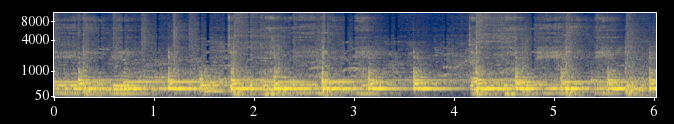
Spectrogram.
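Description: Live band playing an instrumental stretch on guitar, bass and drum kit: sustained pitched notes over a steady, regular beat of drum hits.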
